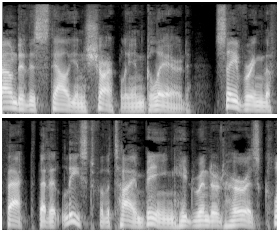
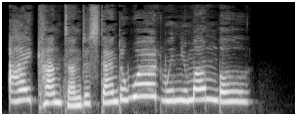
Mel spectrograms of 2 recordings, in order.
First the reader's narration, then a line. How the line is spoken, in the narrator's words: Elizabeth said sweetly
